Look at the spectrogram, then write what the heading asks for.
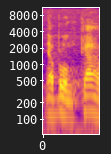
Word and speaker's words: Jablonka: Bom, essa virada, nova virada realista no âmbito da arte, como a denomina Jablonka, é assim que pronuncia o nome dele? Jablonka, os franceses falam assim, recoloca em cena, com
